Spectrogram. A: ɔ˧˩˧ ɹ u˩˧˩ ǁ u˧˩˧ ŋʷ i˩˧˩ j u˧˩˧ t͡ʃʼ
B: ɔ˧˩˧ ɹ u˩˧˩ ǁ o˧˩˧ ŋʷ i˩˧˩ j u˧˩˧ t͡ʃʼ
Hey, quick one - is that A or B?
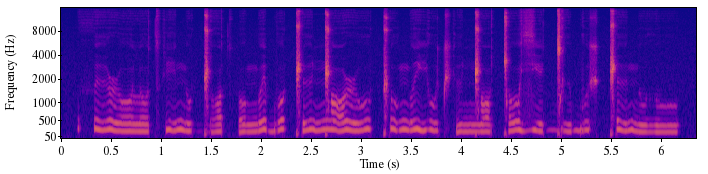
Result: A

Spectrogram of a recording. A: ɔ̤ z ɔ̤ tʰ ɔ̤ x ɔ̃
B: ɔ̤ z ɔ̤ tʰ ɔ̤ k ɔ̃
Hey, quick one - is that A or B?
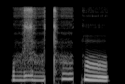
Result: B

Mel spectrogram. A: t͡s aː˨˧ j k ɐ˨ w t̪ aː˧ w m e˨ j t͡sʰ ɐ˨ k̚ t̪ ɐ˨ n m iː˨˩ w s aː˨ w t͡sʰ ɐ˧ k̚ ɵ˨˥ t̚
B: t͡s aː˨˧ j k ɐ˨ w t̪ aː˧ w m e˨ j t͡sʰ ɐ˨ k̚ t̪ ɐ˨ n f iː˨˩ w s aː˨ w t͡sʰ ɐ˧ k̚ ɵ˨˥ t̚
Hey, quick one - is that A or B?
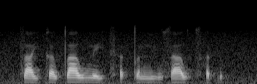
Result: A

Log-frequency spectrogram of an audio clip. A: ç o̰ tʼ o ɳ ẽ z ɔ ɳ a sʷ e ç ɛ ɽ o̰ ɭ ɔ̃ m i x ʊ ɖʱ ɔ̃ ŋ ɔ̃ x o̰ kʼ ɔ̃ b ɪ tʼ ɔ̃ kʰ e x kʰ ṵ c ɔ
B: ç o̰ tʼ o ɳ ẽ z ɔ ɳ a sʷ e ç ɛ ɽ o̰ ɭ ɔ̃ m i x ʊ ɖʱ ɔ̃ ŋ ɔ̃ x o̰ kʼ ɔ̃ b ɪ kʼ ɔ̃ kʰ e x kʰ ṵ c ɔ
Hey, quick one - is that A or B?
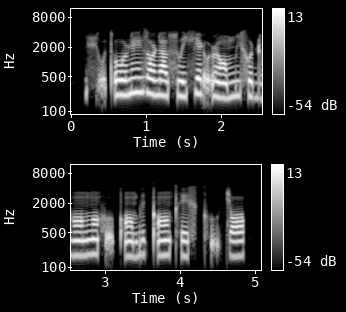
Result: B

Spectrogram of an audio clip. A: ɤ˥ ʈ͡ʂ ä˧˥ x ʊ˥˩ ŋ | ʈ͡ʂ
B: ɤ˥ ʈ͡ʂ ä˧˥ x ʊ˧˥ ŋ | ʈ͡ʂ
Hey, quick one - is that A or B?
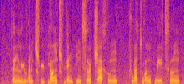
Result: B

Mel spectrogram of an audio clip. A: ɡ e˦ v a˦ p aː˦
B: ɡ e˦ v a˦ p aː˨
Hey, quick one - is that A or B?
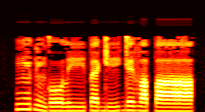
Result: A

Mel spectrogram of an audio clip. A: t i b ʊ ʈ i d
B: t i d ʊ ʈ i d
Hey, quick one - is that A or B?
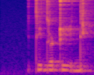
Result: B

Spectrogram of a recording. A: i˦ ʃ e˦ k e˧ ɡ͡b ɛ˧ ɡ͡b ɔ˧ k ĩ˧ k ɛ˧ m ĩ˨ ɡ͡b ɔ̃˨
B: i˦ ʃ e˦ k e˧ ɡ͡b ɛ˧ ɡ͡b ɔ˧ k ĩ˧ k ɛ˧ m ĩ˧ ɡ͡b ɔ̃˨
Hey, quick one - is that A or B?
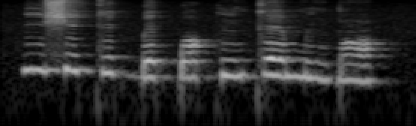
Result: A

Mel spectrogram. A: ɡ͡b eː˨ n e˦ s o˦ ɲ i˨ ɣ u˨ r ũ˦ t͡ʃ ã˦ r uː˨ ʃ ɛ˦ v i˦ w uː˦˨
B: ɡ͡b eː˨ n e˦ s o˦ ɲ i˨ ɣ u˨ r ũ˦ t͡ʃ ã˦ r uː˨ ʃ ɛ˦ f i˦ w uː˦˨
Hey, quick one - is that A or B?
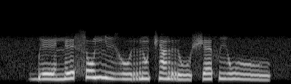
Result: B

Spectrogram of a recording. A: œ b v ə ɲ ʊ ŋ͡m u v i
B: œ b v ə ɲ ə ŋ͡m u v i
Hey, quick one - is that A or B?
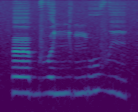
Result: B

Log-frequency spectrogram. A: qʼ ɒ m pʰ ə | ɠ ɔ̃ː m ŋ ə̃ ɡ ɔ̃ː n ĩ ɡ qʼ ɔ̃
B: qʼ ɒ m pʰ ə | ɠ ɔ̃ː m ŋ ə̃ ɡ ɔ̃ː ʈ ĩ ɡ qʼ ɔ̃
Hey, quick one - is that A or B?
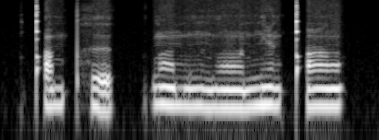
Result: A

